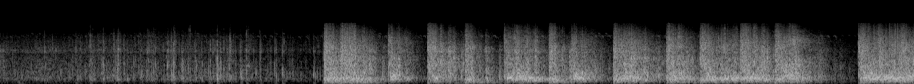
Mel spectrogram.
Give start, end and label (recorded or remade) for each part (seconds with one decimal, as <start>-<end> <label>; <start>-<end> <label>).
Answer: 0.0-5.1 recorded; 5.1-7.7 remade; 7.7-9.1 recorded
